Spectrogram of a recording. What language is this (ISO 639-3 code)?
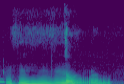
rus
